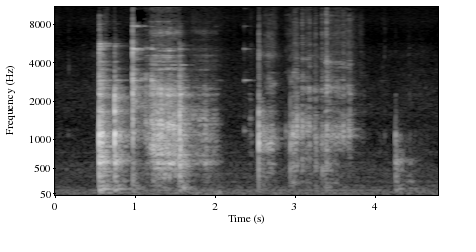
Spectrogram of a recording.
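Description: Crushed garlic being mixed with ginger in a bowl, giving close clinks and scrapes of a utensil against the bowl in two short bursts and a final tap, with no talking.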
